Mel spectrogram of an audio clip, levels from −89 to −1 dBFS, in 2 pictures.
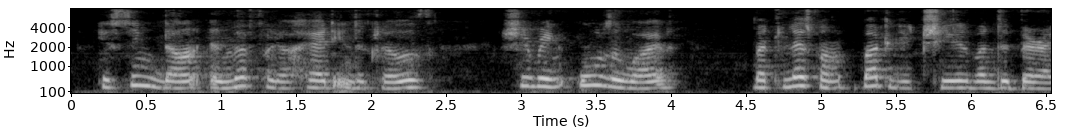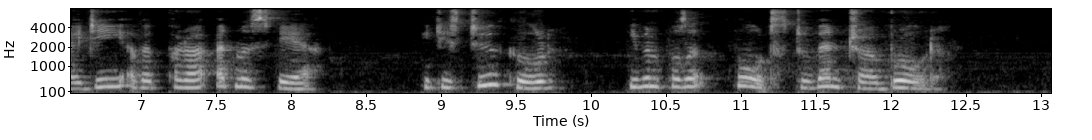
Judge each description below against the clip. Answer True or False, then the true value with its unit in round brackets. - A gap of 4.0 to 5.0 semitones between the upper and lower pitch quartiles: False (3.5 semitones)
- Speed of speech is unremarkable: True (175 wpm)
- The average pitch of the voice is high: True (250 Hz)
